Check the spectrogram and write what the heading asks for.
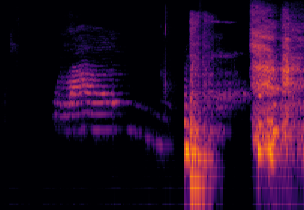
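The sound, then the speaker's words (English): A cat gives one drawn-out meow that slides downward in pitch, then follows with two harsher, raspier cries in quick succession, all fairly loud with no talking. “I think the cat said no.”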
